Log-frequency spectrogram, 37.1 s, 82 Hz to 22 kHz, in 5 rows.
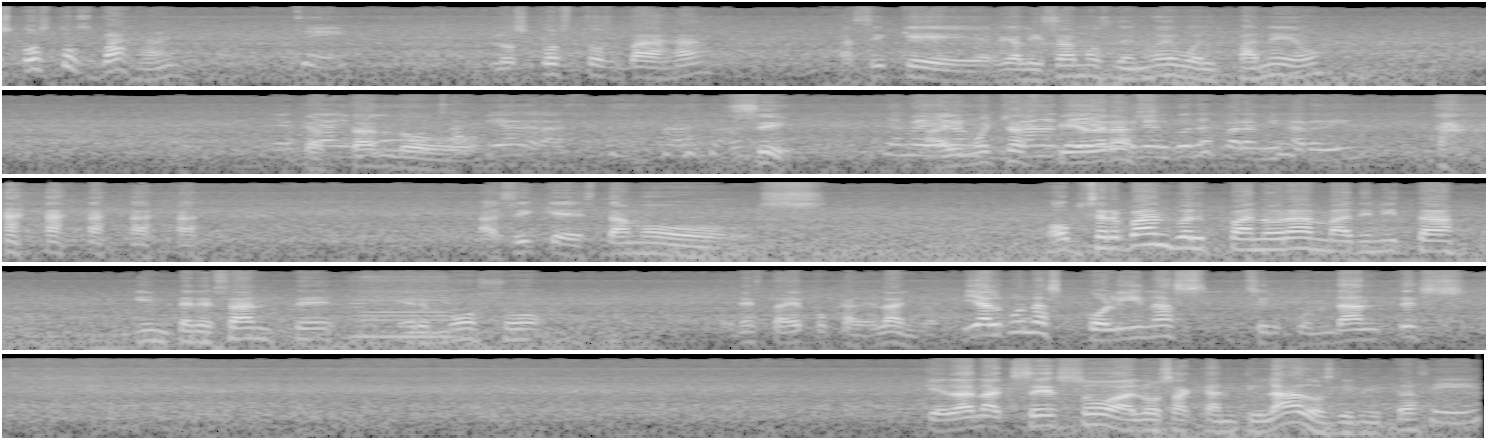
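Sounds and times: waves breaking on shore: 0.0s - 37.0s.

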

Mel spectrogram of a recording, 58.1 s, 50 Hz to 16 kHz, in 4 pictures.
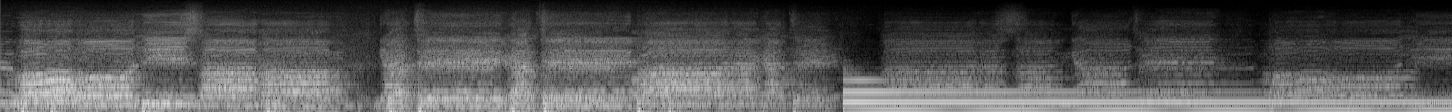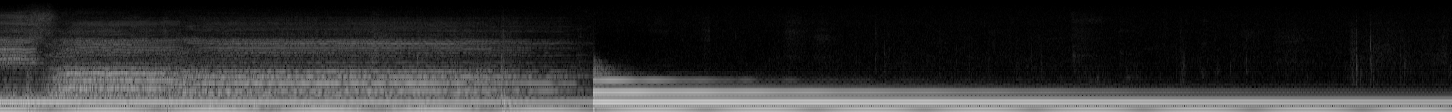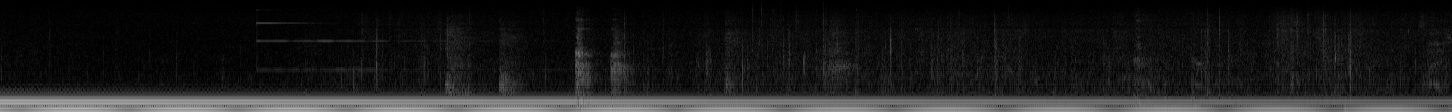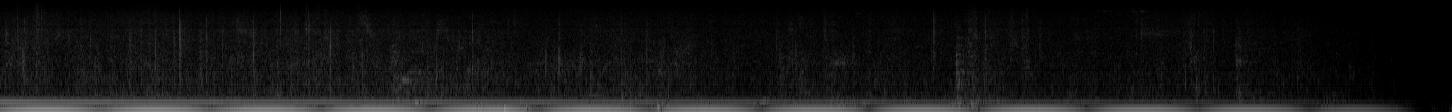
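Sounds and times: voices chanting: 0.0s - 20.3s
bowl bell ringing: 0.0s - 57.4s
people moving rustling: 36.0s - 56.4s.

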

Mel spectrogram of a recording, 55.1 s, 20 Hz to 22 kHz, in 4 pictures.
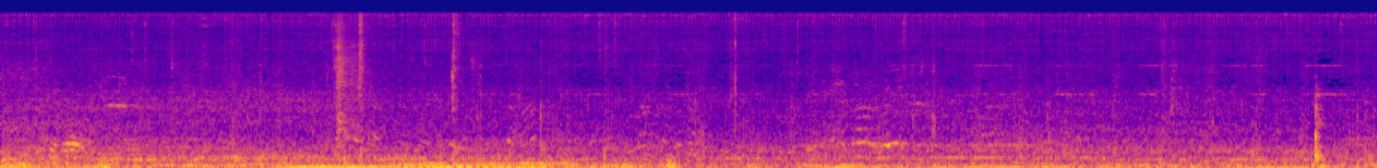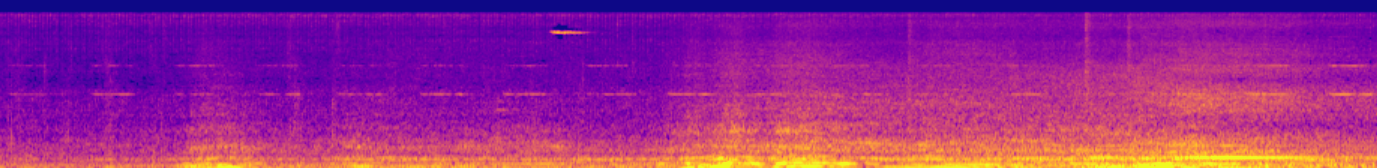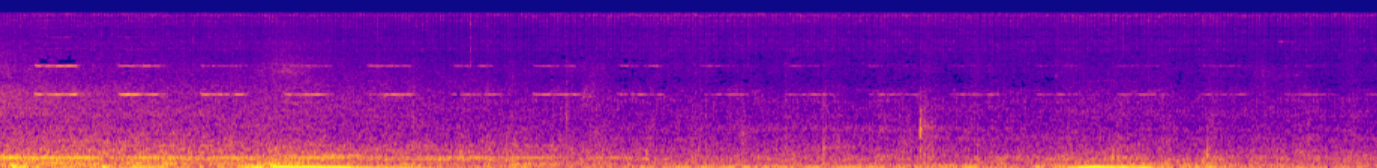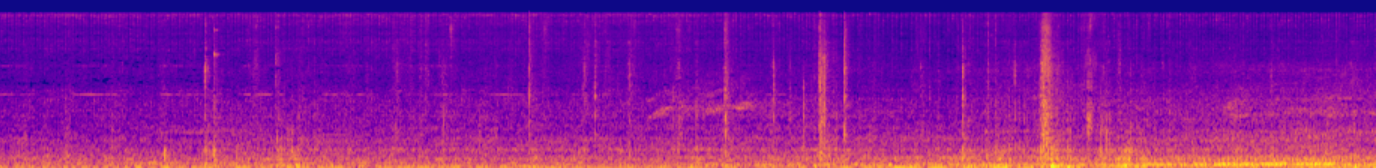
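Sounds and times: truck engine driving: 0.0s - 55.0s
short high warning beeps: 9.1s - 22.7s, 26.3s - 46.9s.

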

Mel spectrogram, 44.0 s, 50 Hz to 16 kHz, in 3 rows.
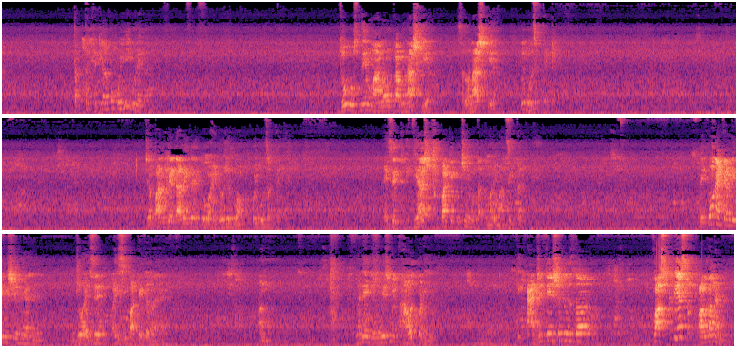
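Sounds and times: low background rumble: 0.0s - 44.0s.

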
